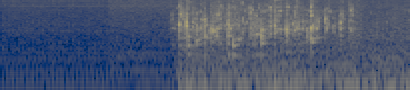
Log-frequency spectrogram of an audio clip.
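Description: Near silence, then about a second in a sudden, irregular splashing noise like running or trickling water starts and carries on.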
